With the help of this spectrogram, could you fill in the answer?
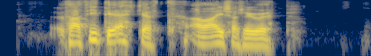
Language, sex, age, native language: Icelandic, male, 60-69, Icelandic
